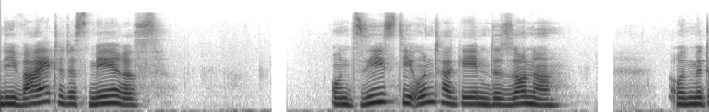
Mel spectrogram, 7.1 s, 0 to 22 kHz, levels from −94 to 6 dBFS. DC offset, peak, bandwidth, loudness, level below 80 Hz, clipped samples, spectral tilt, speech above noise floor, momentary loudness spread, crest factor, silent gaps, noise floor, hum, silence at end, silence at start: under 0.1%; 0 dBFS; 14.5 kHz; -15 LUFS; -60 dBFS; under 0.1%; -6 dB/octave; 40 dB; 10 LU; 16 dB; 2.71-2.86 s, 5.97-6.13 s; -55 dBFS; none; 0 s; 0 s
